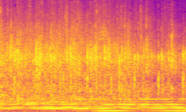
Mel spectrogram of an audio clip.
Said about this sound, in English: Can you say, yeah, that's a good place to shout and clap right there.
